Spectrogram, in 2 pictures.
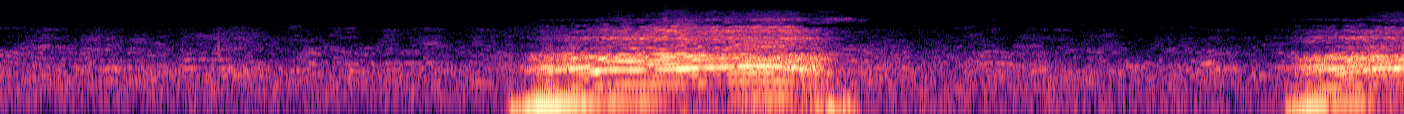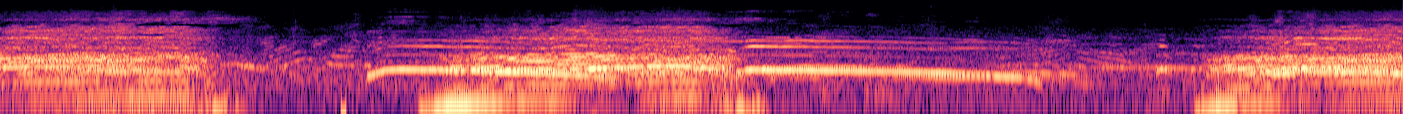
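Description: A crowd of young people chatters in a large, echoing hall.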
